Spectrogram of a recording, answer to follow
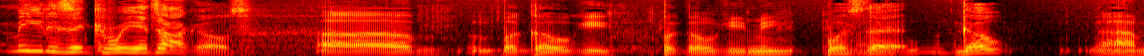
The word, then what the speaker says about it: bulgogi: Bulgogi meat.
